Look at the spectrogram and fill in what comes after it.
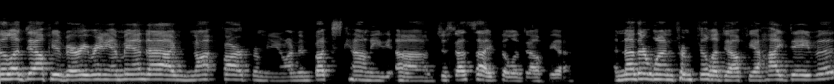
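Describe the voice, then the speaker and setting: This woman, with an American accent and an ordinary speaking voice, talks at a fairly high pitch and a fairly quick pace. Her intonation is fairly even, but her loudness swings widely. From Oklahoma. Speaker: webinar host. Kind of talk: casual chat.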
